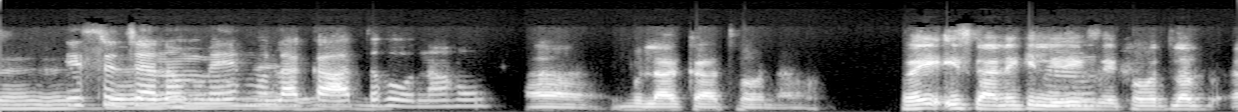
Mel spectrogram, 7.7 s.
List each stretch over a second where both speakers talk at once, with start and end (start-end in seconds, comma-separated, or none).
0.6-2.4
